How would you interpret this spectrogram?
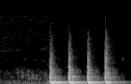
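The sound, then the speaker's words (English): Four firm knocks on a wooden door in quick, even succession, resonant with a hollow low thud, followed by quiet. “I'll knock.”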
